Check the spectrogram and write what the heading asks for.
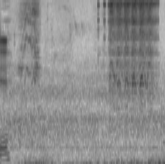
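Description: Spinning reel whirring briefly near the end while a hooked whiting is played on light line, over a low steady rumble.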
